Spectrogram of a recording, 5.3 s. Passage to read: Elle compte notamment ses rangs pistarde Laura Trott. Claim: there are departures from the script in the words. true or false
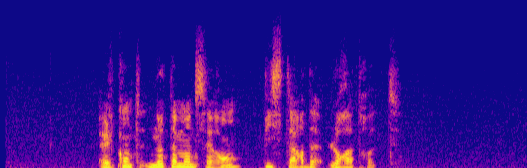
false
